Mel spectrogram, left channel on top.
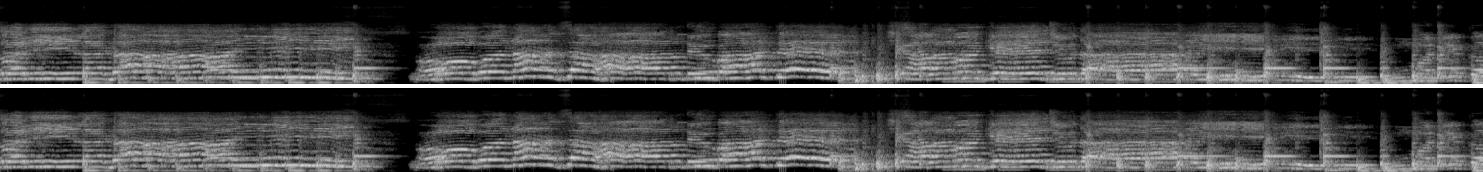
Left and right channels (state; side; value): identical; both; correlation 1.00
